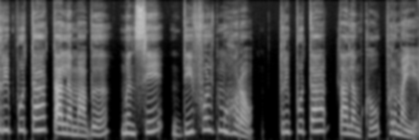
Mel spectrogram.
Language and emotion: Bodo, neutral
